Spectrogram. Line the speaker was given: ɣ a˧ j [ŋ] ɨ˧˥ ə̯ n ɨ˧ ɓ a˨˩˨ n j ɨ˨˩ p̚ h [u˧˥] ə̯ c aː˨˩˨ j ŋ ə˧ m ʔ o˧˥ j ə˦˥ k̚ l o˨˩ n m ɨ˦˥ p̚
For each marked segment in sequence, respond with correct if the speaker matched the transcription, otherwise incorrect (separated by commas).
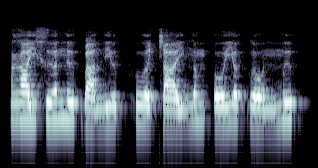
incorrect, incorrect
